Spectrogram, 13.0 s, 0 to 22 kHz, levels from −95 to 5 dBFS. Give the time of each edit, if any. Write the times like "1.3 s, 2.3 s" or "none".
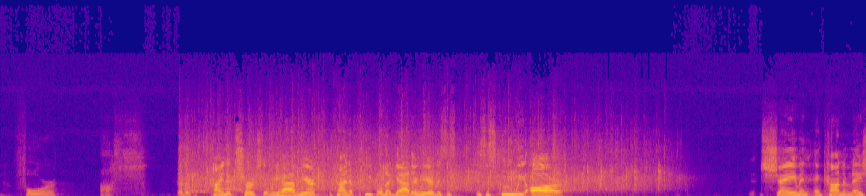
2.7 s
